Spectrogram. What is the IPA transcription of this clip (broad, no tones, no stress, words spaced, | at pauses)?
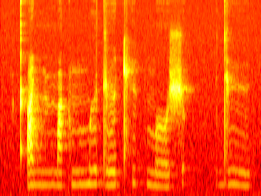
kʼɑɲmːɑkmːɯ dø cʰykmoʃ | dy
